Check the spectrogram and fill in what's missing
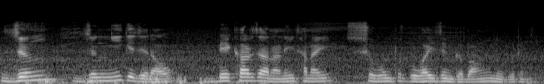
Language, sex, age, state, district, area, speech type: Bodo, male, 45-60, Assam, Kokrajhar, rural, spontaneous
